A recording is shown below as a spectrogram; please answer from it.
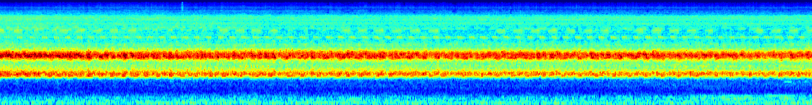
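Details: A mass of small frogs croaking at dawn, a call said to summon rain; rapid pulsing notes, roughly two and a half per second, blend into an unbroken two-toned chorus from many callers.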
